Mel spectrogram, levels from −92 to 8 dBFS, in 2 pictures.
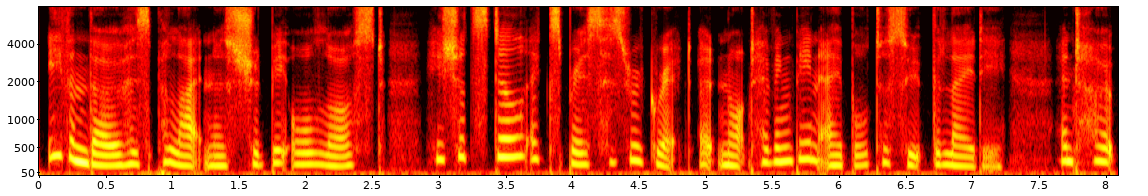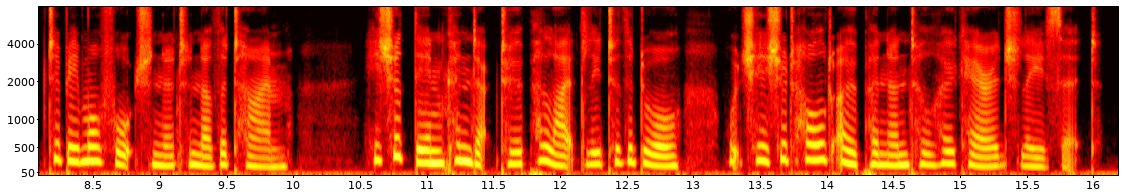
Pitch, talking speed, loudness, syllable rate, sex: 215 Hz, 185 wpm, -18 LUFS, 5.1 syllables/s, female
